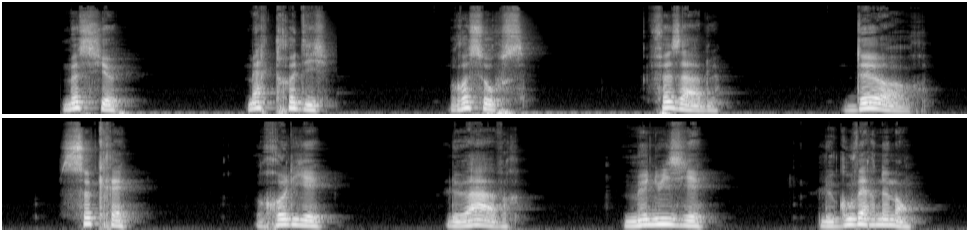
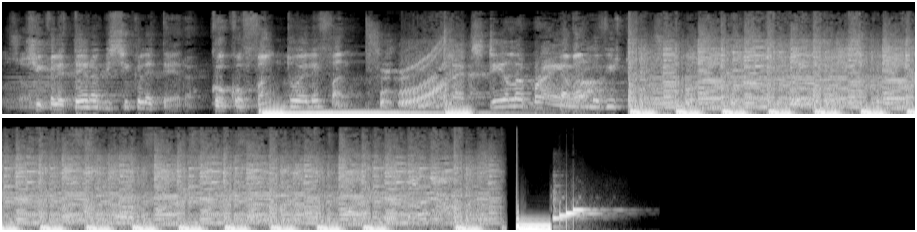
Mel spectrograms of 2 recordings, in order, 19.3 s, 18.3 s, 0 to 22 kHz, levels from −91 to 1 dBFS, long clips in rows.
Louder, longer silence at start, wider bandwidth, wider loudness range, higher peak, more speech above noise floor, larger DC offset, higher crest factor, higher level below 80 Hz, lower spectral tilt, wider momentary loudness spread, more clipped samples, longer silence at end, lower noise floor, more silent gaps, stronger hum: about the same, -16 LUFS vs -17 LUFS; first, 0.6 s vs 0.1 s; first, 19 kHz vs 15.5 kHz; second, 4 LU vs 7 LU; about the same, 0 dBFS vs 0 dBFS; first, 56 dB vs 30 dB; neither; about the same, 20 dB vs 16 dB; second, -40 dBFS vs -18 dBFS; about the same, -5.5 dB/octave vs -4.5 dB/octave; first, 18 LU vs 10 LU; neither; second, 0.5 s vs 3.1 s; first, -71 dBFS vs -48 dBFS; second, none vs 14.20-14.26 s; neither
